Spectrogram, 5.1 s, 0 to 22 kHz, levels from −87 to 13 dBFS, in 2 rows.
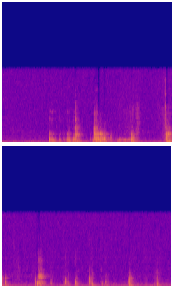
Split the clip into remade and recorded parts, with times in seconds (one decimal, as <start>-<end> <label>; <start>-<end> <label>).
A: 0.0-1.7 recorded; 1.7-5.1 remade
